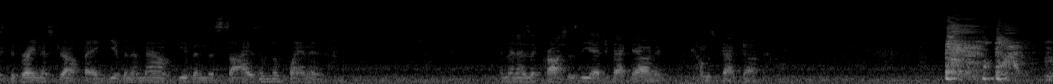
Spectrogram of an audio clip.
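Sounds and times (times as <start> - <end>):
speech: 0.1 - 3.6, 5.0 - 7.8
cough from a tickle in the throat: 9.4 - 10.5.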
